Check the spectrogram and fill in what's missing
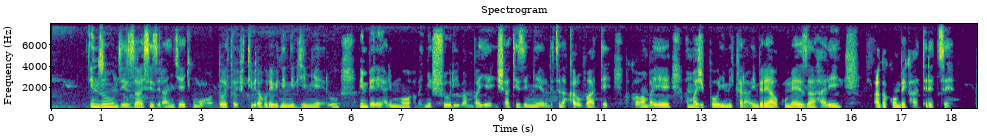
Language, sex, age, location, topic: Kinyarwanda, male, 25-35, Nyagatare, health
